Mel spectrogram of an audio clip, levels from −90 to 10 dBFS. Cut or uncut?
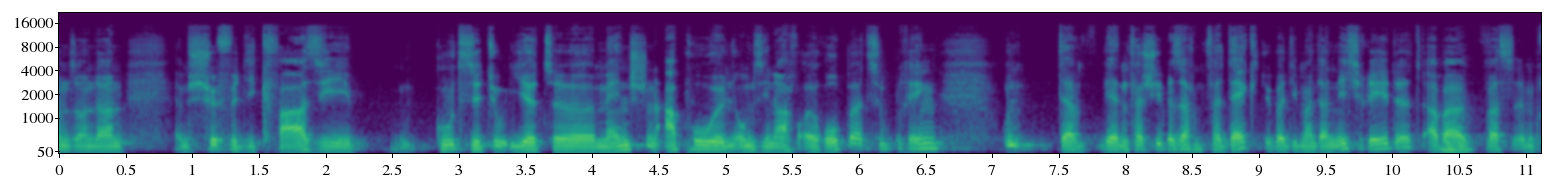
uncut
